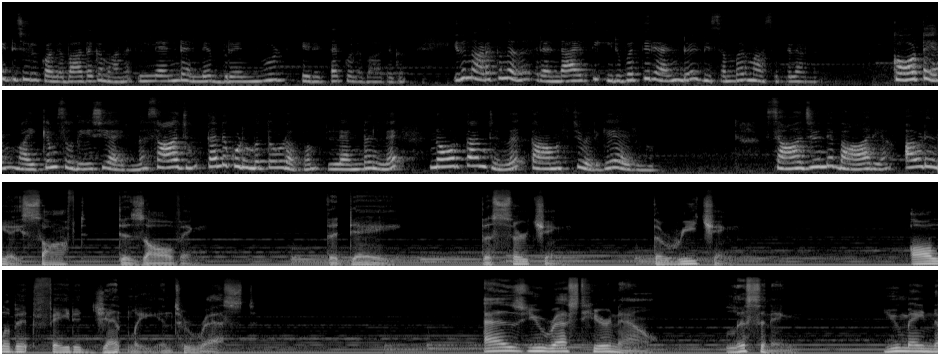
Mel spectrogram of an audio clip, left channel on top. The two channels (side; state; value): both; different; correlation 0.00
